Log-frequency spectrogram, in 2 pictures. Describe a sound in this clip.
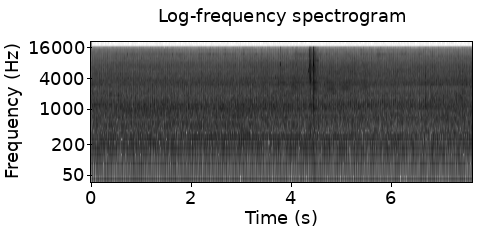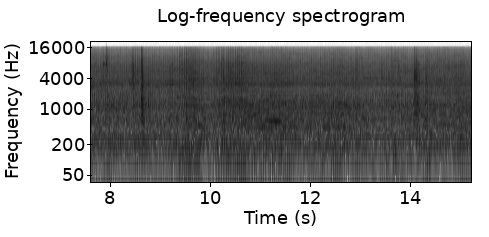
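A harrow scrapes and rattles through loose soil.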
